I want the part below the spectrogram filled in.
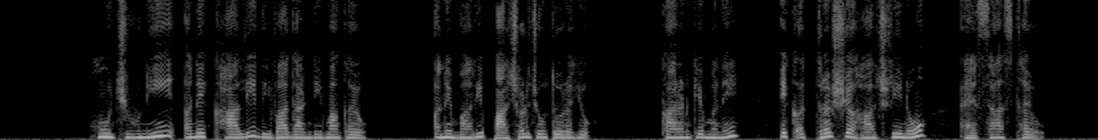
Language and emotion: Gujarati, fearful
